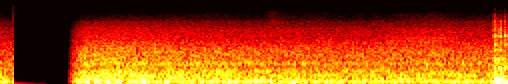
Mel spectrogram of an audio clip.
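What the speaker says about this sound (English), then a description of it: "my garage heater kicked in and the fan is going." Garage heater fan blowing steadily after a moment of silence, a constant broadband whoosh with a low hum underneath, moderate and close, with no voices.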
